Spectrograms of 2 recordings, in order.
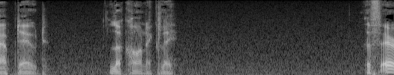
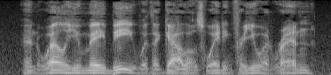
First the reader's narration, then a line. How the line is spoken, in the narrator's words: growled the ferryman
